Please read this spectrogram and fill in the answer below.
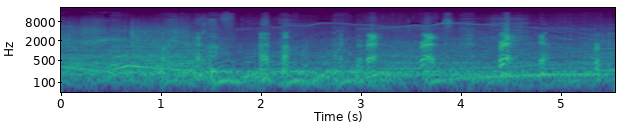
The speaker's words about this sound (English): Yeah, Rhett's Terrell's family getting excited because he's revving the engine.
